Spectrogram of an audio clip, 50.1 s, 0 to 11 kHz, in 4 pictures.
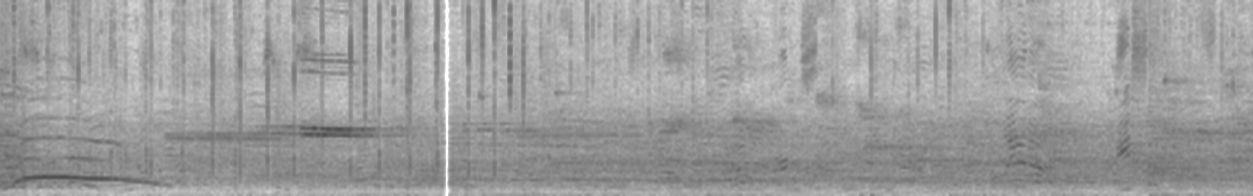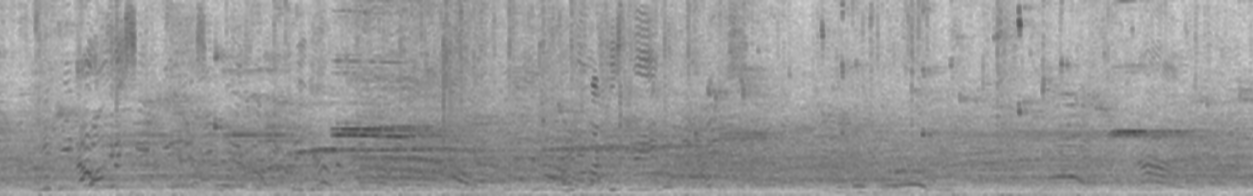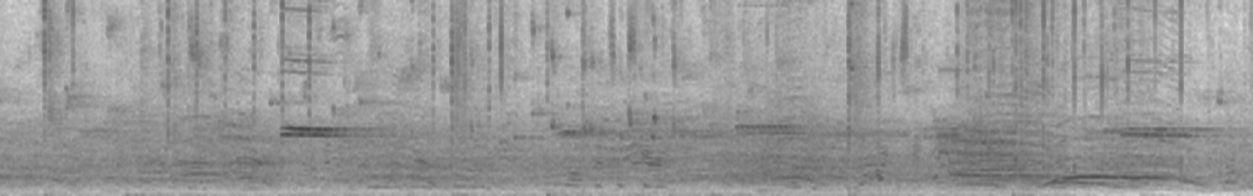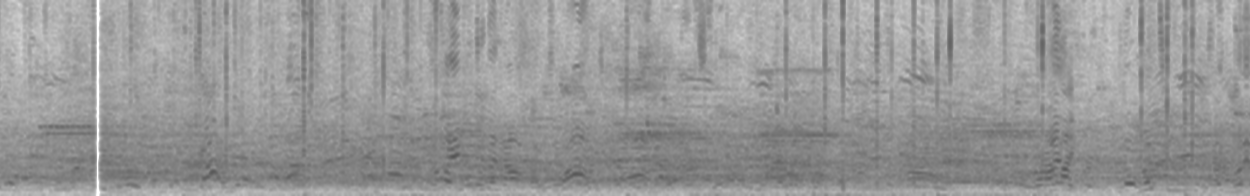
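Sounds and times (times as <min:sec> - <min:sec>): chatter of many voices: 0:37.3 - 0:50.0.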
